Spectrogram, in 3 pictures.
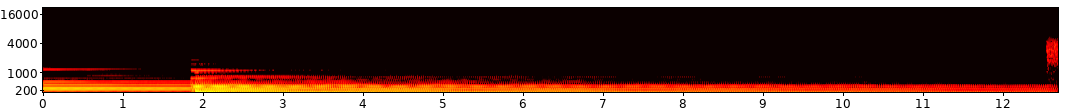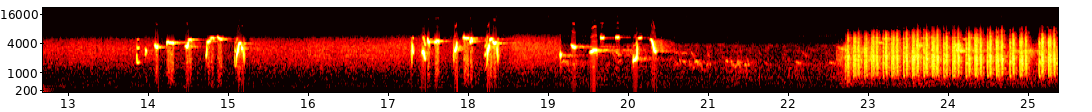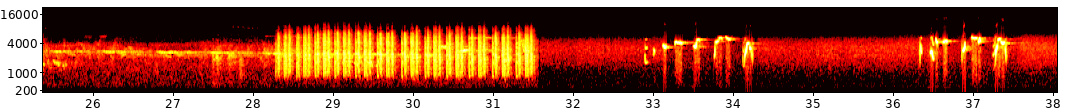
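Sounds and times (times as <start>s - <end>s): sharp bird chirps: 13.8s - 15.3s, 17.2s - 21.5s, 22.6s - 31.6s, 32.9s - 34.3s, 36.3s - 37.6s.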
